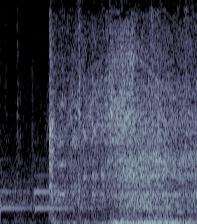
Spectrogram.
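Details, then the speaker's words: Kia Sorento after starter replacement (previously only ticking): brief crank, engine catches within half a second and settles into a steady, even run; starter engages and starts cleanly. "What does that sound like? Car started."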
